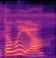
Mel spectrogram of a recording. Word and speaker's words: DeLeo: sure I'll tell them what is it actually the Leo like it spoke like it should be yeah how's your day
